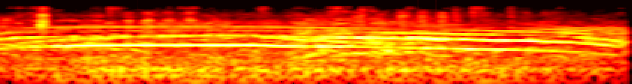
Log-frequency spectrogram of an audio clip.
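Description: Emergency alarm siren wailing at a container port during a disaster drill, a rising and falling tone sounding steadily and fairly far off, with faint background noise beneath.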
